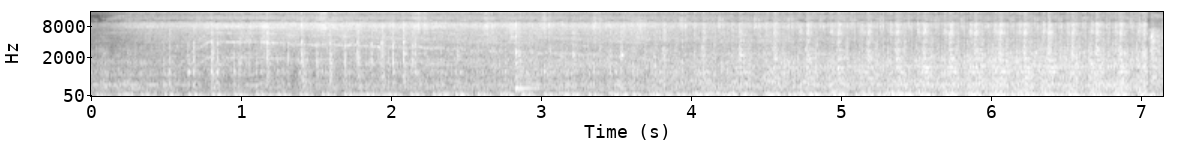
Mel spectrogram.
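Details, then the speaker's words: 83-year-old John Deere B sitting 20 years with stuck engine, first start after freeing it, oil pressure up, fuel on, no cooling system; slow even two-cylinder putt about three beats a second, no misses or knocks; it runs. "I don't know if we're running or not he's a runner awesome we got a lot more to do this thing but the fact that it runs that just makes me so happy"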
